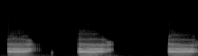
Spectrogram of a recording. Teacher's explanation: Mengalir ya suaranya ketika disukun ya. Ketika dia berharokat sukun, nah dia suaranya mengalir. Namun mengalirnya sedikit aja. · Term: sifat bainiyah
